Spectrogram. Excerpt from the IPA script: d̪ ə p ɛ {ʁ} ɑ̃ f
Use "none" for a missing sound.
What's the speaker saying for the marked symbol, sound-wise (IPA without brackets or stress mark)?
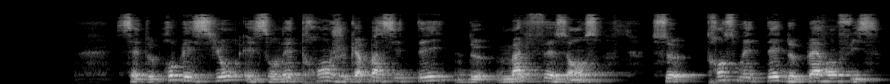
ʁ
